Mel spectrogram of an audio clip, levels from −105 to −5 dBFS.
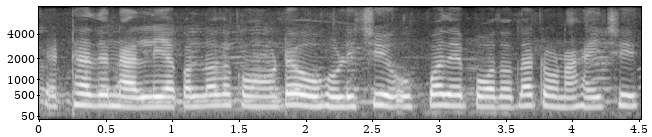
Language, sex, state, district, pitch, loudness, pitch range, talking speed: Odia, male, Odisha, Khordha, 240 Hz, -15 LUFS, 230-255 Hz, 135 wpm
